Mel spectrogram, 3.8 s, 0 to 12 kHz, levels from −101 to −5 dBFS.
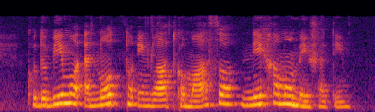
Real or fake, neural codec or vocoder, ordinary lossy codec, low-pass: real; none; none; 7.2 kHz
